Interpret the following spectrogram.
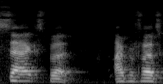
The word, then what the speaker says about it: CeX: I know it's pronounced sex, but I prefer to call it CEX.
